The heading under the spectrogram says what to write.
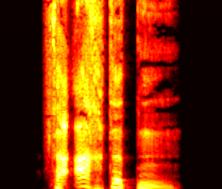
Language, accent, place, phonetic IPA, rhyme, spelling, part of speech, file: German, Germany, Berlin, [fɛɐ̯ˈʔaxtətn̩], -axtətn̩, verachteten, adjective / verb, De-verachteten.ogg
- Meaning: inflection of verachten: 1. first/third-person plural preterite 2. first/third-person plural subjunctive II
